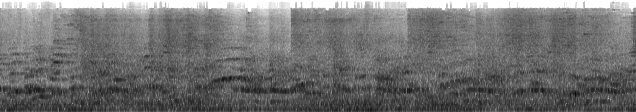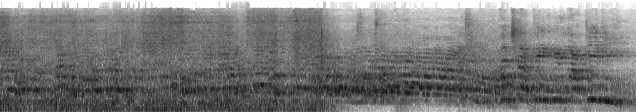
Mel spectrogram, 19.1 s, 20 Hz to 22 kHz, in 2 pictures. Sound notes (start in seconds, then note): 7.9 screaming; 16.2 they all scream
